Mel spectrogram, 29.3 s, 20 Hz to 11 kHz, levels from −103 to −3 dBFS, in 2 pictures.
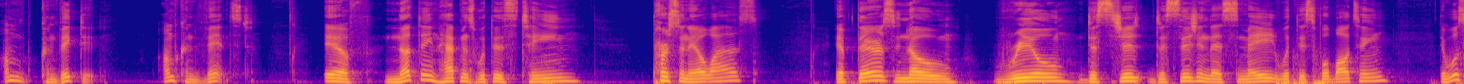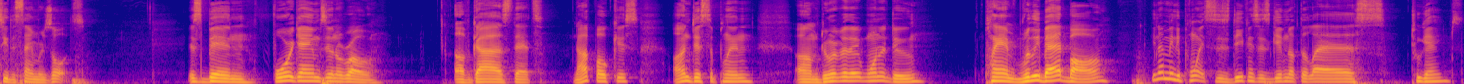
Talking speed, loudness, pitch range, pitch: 140 wpm, -24 LUFS, 110-145 Hz, 125 Hz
